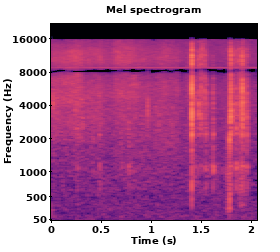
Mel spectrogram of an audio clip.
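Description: Faint hiss, then a few small sharp clicks about one and a half seconds in, from a plastic toy submarine being handled.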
